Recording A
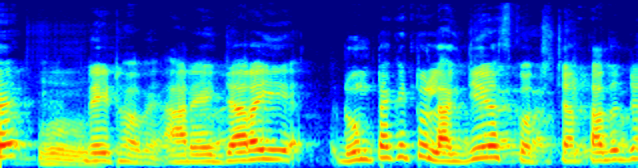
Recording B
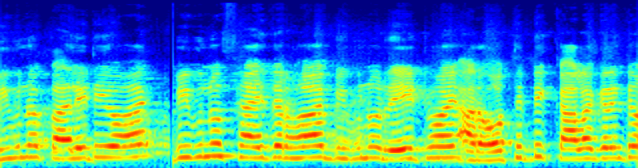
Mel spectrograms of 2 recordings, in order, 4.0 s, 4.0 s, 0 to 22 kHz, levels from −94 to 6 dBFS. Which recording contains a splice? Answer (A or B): B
